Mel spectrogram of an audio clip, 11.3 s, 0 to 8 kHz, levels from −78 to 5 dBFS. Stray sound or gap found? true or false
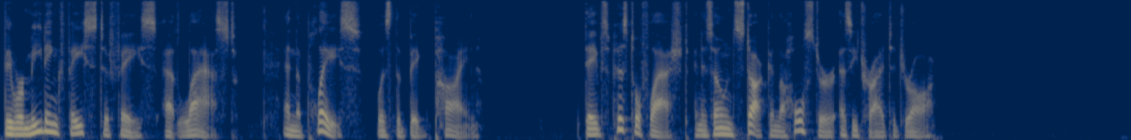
false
